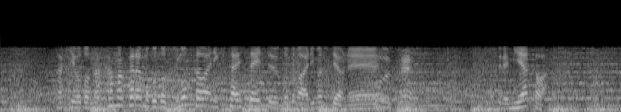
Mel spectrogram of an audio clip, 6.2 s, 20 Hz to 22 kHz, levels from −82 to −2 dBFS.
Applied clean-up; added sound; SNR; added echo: none; none; none; none.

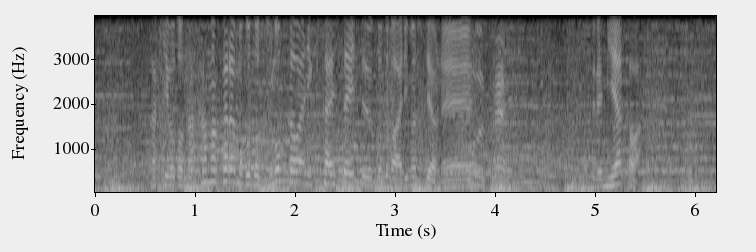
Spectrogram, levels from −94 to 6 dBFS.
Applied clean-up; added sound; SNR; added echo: none; Electric guitar; 20 dB; none.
